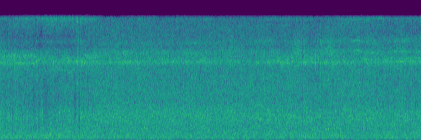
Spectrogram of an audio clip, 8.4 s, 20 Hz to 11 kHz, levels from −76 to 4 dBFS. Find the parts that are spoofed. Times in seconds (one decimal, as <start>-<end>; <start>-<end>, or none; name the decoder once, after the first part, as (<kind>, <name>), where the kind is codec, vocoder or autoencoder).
0.7-1.7 (codec, DAC); 4.9-7.0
